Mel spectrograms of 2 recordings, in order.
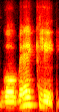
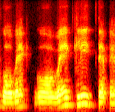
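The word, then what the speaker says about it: Göbekli Tepe: Sí, que por cierto mientras te acomodas, este, creo que lo pronuncié mal, parece que es Gobli, o sea, la L es después de la K, entonces parece que es Gobecli Tepe, ¿verdad?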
